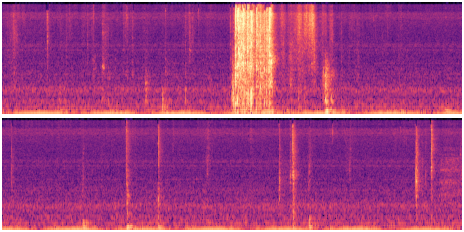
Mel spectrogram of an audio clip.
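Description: Tarot cards being shuffled by hand during a reading, soft rhythmic riffling with a louder crisp burst early on and scattered light taps, faint and close over a low background hum, no talking.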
